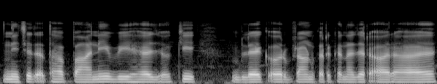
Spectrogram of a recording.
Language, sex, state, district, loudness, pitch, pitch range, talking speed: Hindi, male, Jharkhand, Ranchi, -17 LUFS, 115 Hz, 115-120 Hz, 205 wpm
